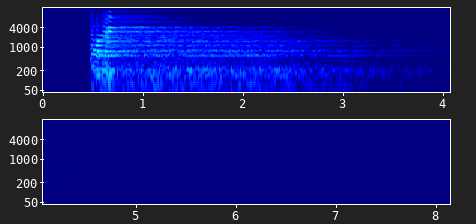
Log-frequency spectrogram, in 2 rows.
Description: Harmonic Plucks Sharp Horror Chord 3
